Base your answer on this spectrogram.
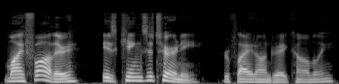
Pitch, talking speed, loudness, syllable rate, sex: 135 Hz, 140 wpm, -19 LUFS, 4.7 syllables/s, male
